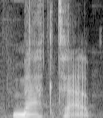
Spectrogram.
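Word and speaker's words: مكتب: It is written like this, even though it's pronounced like maktab.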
